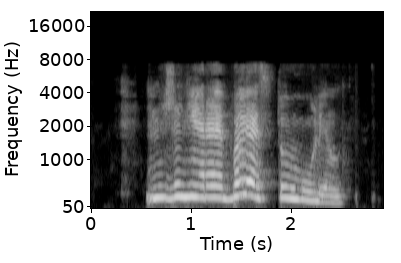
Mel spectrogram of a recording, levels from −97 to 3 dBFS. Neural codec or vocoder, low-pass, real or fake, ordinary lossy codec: codec, 16 kHz in and 24 kHz out, 1.1 kbps, FireRedTTS-2 codec; 7.2 kHz; fake; AAC, 48 kbps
